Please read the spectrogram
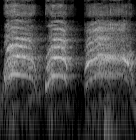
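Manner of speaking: high shrieking ah ah ah; mock scream. Friend retelling her screaming kayak fall, shrieking. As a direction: shriek like falling down a rapid. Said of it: "she's screaming".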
